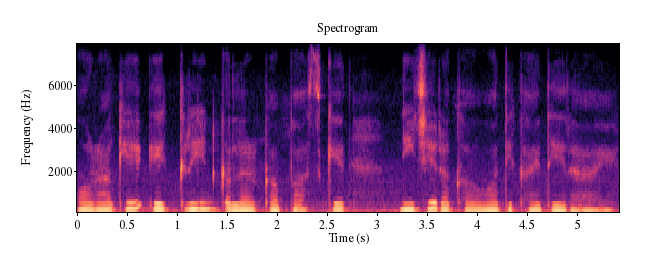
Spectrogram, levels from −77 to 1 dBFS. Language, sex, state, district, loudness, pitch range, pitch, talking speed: Hindi, female, Arunachal Pradesh, Lower Dibang Valley, -14 LUFS, 235-255 Hz, 245 Hz, 155 wpm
